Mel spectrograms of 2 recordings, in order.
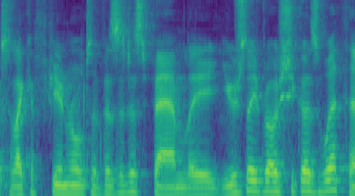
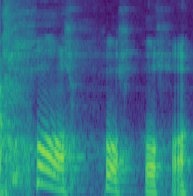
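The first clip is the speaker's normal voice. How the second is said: high, hooting stylised laugh; affected princess laugh; 6 semitones higher, much slower than usual. Shown as a demonstration. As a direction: hoot it out like a haughty rich girl. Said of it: "He's obviously him doing this".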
